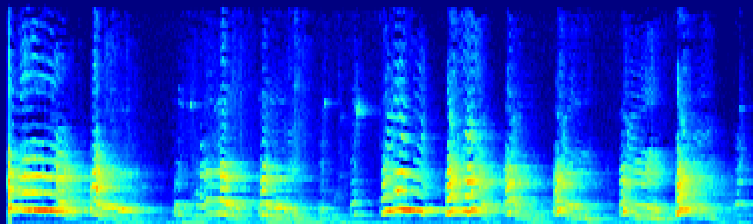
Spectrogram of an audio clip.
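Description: A Vizsla gives a rapid string of loud, high, yelping barks, some drawn out into whining howls. The barks come in uneven bursts roughly every half second to a second, indoors.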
